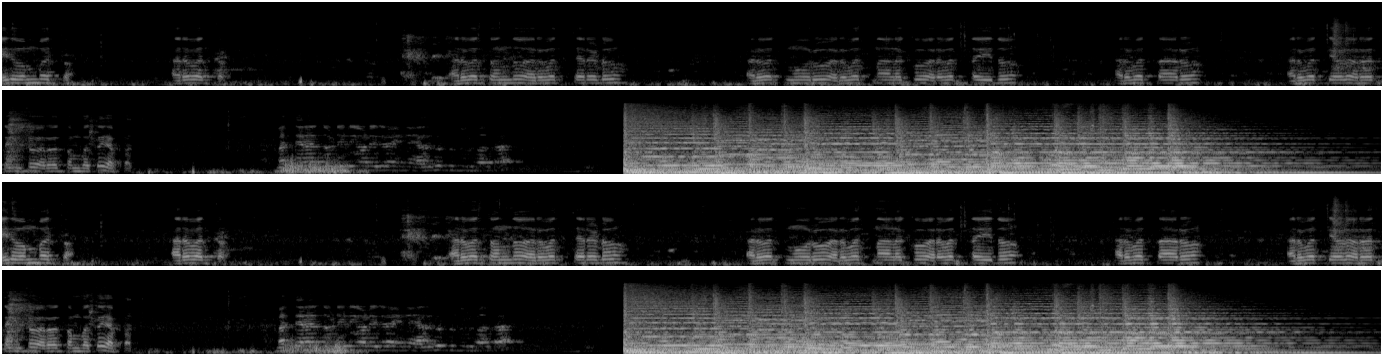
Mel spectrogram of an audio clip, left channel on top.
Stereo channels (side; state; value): both; normal; correlation 0.90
